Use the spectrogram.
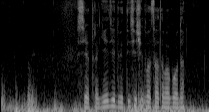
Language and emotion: Russian, neutral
